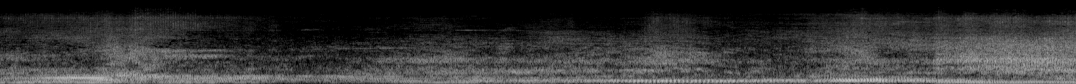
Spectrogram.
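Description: Street traffic: motor vehicle engines running close by, one growing louder from about six seconds in.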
